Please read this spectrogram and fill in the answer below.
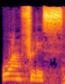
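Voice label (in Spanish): "wafles", Spanish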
